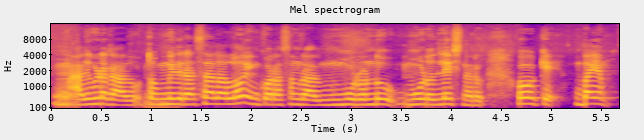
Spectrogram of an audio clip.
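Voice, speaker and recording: High-voiced, pushy woman interviewer. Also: flat delivery, darkish tone. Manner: brisk, pushy, mocking. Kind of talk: teasing audition interview.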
